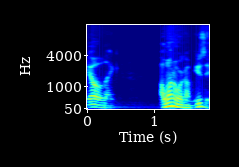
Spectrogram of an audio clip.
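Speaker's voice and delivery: mimicked whisper. Recounting how they met, the speaker acts out him whispering to everybody. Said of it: "he's like whispering to everybody".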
